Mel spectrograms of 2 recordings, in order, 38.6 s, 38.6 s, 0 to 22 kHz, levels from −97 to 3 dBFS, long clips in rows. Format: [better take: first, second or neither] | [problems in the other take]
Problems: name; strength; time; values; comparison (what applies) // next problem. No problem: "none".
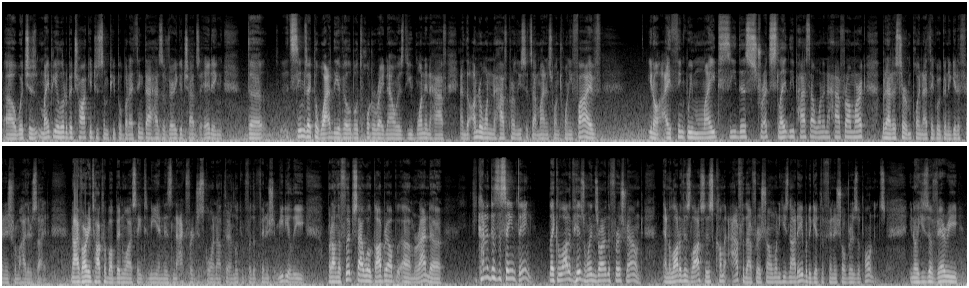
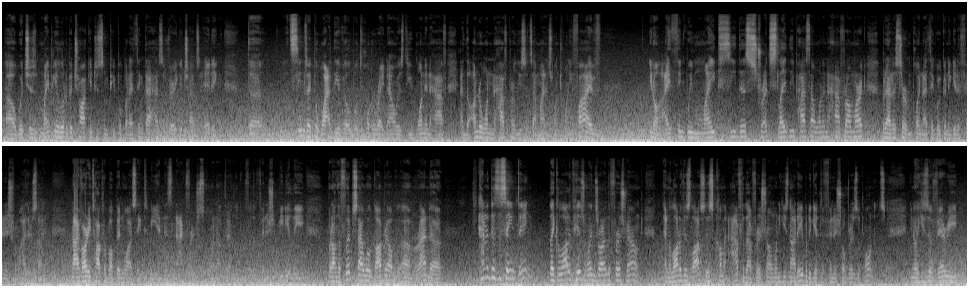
first | low rumble; loud; throughout; 8 dB below the speech; faint in the first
